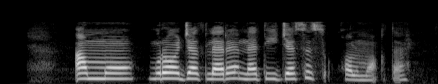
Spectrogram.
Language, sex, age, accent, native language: Uzbek, female, 19-29, Namangan, Uzbek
